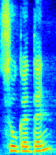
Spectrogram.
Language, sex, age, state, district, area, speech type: Malayalam, female, 18-30, Kerala, Kannur, rural, spontaneous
